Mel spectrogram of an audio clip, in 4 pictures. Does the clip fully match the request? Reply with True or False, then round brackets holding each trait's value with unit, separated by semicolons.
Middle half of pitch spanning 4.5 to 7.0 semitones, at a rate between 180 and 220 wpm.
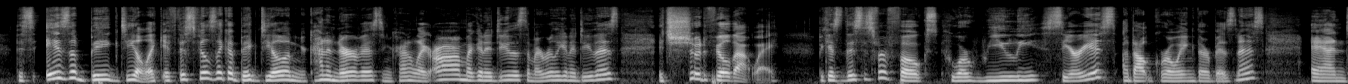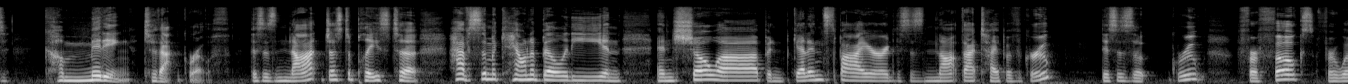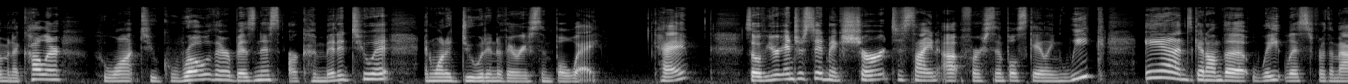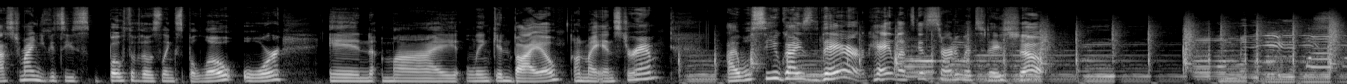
True (5.2 semitones; 185 wpm)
